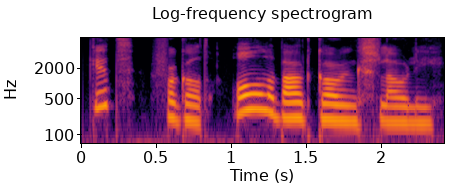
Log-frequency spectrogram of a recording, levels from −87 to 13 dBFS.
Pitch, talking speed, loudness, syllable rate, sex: 220 Hz, 150 wpm, -16 LUFS, 4.3 syllables/s, female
